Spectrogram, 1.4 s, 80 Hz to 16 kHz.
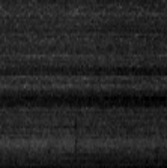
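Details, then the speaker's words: Chevrolet LT1 V8 after a bang/backfire, cylinder leak-down test: steady soft hiss of air escaping into the exhaust; exhaust valve leaking, found to be a bent valve likely from the backfire. "obviously we have a major problem here and it sounds like it's the exhaust because you you can hear that in"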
